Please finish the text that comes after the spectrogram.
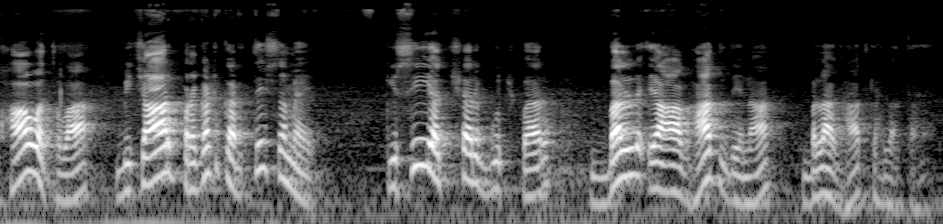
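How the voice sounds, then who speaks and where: A man teaching a Hindi grammar lesson, explaining slowly and spelling out letters and example words one by one. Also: a little high, a bit bright.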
